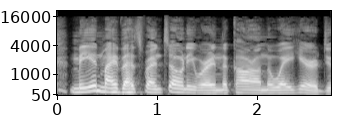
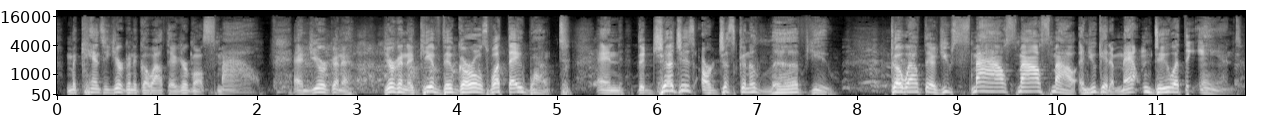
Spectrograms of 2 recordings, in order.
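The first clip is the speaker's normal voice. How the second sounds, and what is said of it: Toddlers and Tiaras pageant impression. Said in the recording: “doing a Toddlers and Tiaras impression”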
